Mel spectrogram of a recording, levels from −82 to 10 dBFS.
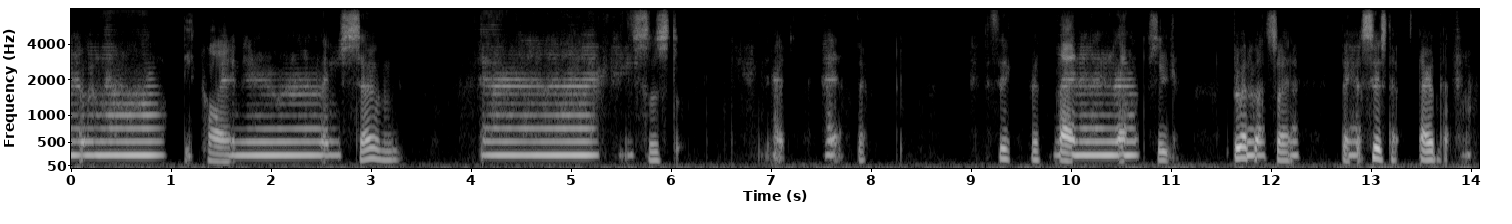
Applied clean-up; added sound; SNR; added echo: neural diffusion model UNIVERSE++.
